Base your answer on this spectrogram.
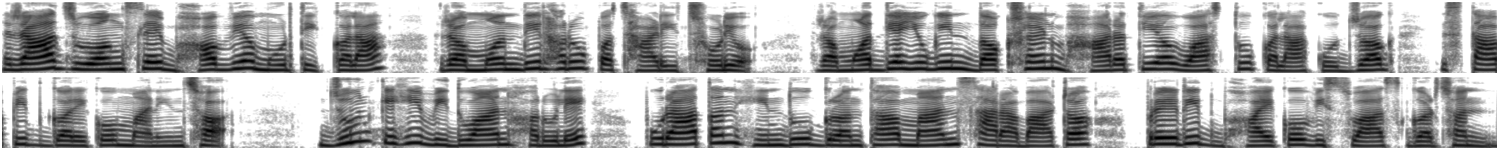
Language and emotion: Nepali, neutral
